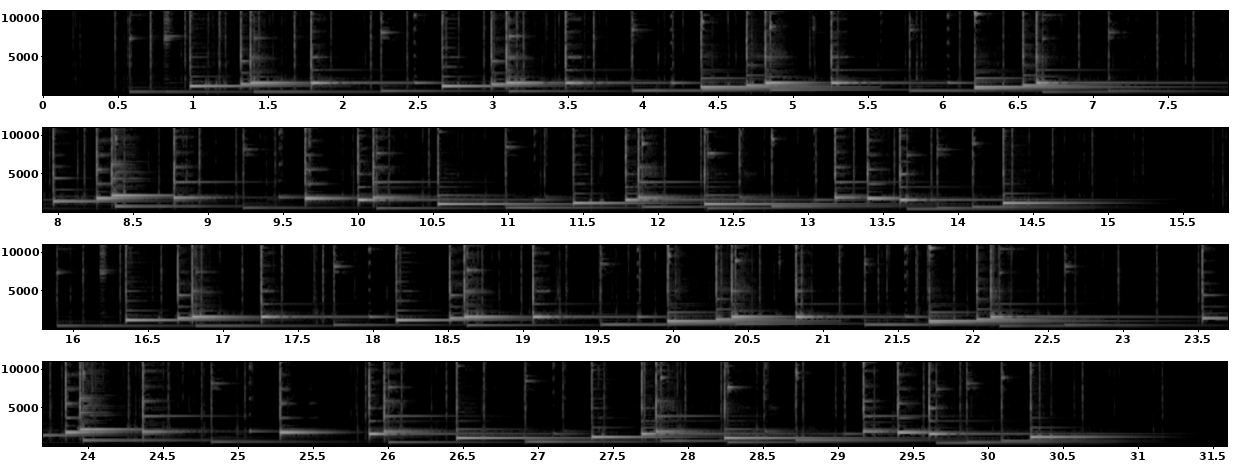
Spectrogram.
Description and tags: Clockwork Musicbox "Mackie Messer"
This is the sound of a small hand cranked music box, that I took the liberty to record...
"Drei-Groschen-Oper"
Melody:
"Mackie Messer"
